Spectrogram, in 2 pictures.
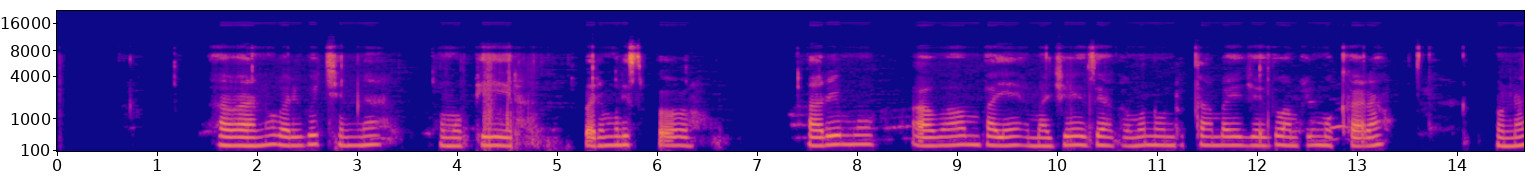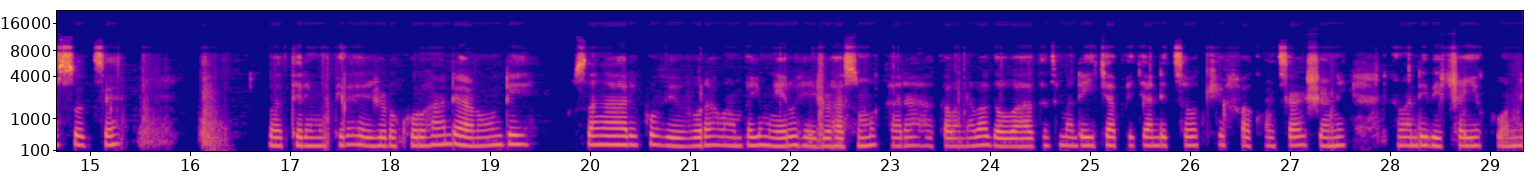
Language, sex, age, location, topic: Kinyarwanda, female, 18-24, Musanze, government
